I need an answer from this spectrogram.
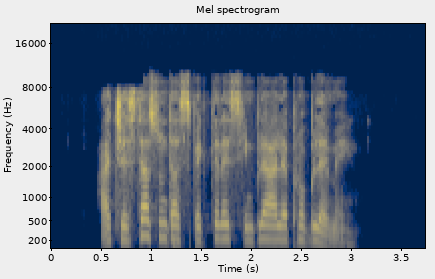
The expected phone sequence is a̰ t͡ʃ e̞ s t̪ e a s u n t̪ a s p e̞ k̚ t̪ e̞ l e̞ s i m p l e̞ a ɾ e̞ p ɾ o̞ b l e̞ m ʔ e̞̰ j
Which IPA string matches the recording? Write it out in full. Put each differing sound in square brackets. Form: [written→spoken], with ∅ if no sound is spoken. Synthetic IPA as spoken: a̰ t͡ʃ e̞ s t̪ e a s u n t̪ a s p e̞ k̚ t̪ e̞ l e̞ s i m p l e̞ a [ɾ→l] e̞ p ɾ o̞ b l e̞ m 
